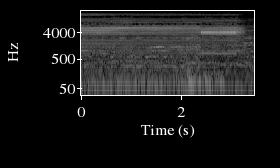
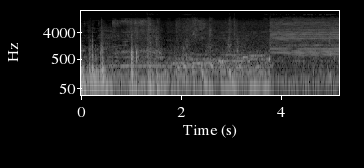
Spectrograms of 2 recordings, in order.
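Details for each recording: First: Spare Sierra RS Cosworth ABS pump motor bench-run while building a master cylinder from spare parts: a steady, fairly loud high-pitched whine with no stutter. It is not the quietest but is judged in good health. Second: Ford Sierra RS Cosworth 3-door, rebuilt ABS master cylinder from spare parts, fresh fluid, key on: after some clatter, the ABS pump motor whines steadily and runs on; pump not reaching pressure, pressure switch suspected blown.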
